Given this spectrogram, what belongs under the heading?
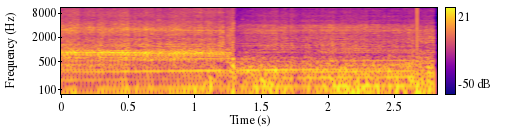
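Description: An old Ducati motorcycle engine drones steadily while being ridden, with loud wind and road noise over a constant mid-pitched hum.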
